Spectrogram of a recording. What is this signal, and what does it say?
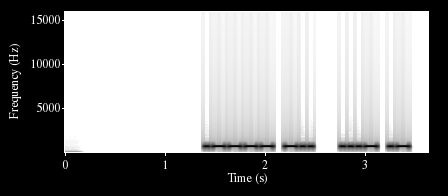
Morse code, heard as a keyed tone, about 32 wpm, 700 Hz. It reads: 1D VA
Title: Field Day Exchanges - 30wpm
